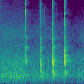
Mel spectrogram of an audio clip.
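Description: Pliers used as a hammer on a boat trailer's bunks and fittings strike four sharp, close metallic taps, evenly spaced about a quarter second apart over quiet background.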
